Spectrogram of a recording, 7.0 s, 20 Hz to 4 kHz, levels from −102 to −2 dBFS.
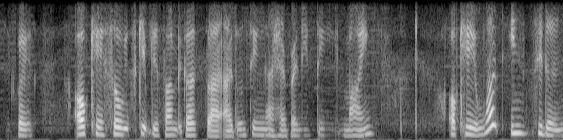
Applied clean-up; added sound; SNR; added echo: neural separator model SepFormer WHAM!.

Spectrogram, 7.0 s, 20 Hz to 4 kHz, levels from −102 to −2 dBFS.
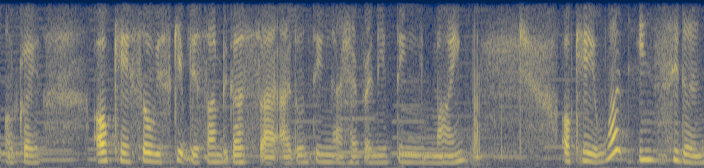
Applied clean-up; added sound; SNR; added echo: none; Dishes, pots, and pans + Wind instrument, woodwind instrument; 17 dB; none.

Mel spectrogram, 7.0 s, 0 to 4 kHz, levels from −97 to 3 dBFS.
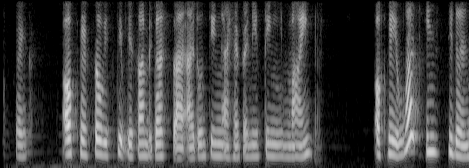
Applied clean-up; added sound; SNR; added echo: neural mask model DeepFilterNet 3.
